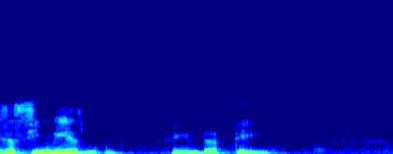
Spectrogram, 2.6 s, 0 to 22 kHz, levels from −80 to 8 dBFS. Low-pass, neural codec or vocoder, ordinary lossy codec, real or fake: none; none; none; real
